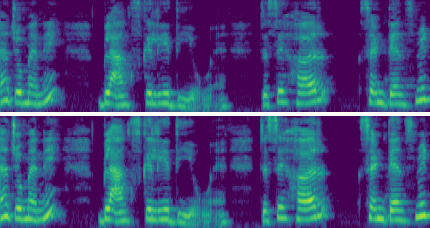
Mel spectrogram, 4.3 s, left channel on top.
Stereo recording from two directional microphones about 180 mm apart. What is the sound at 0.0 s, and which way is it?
A woman's voice, 35° right (ahead or behind).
